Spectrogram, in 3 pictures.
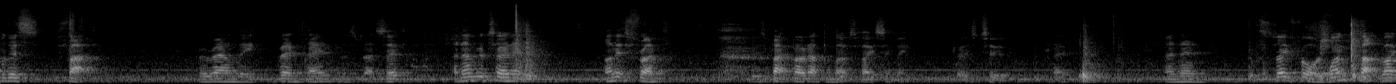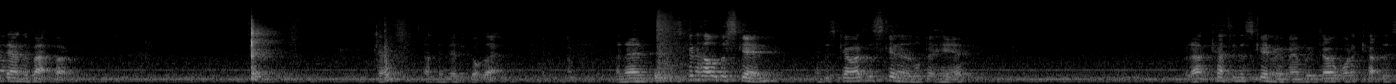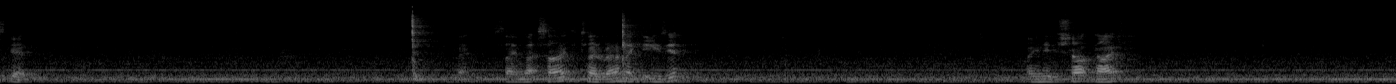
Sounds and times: Speech: 0.0 - 1.1, 2.0 - 5.4, 6.0 - 6.8, 7.5 - 10.8, 11.6 - 14.8, 17.7 - 19.1, 20.1 - 23.7, 25.8 - 28.3, 32.5 - 34.9, 38.2 - 39.3.

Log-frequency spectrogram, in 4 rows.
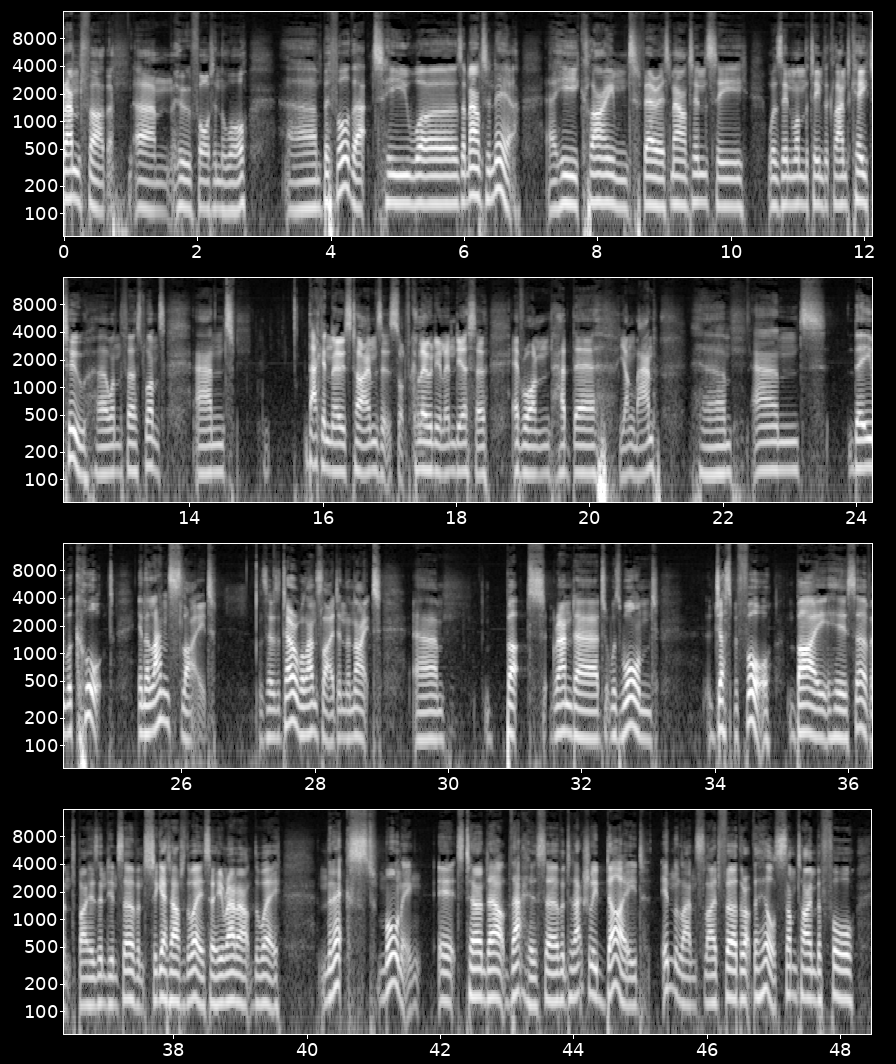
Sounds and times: Male speech, man speaking: 0.0 - 2.8, 3.4 - 14.7, 15.7 - 21.0, 21.6 - 26.6, 27.2 - 30.0, 30.9 - 33.2, 33.9 - 39.6, 40.2 - 48.2
Narration, monologue: 0.0 - 48.4.

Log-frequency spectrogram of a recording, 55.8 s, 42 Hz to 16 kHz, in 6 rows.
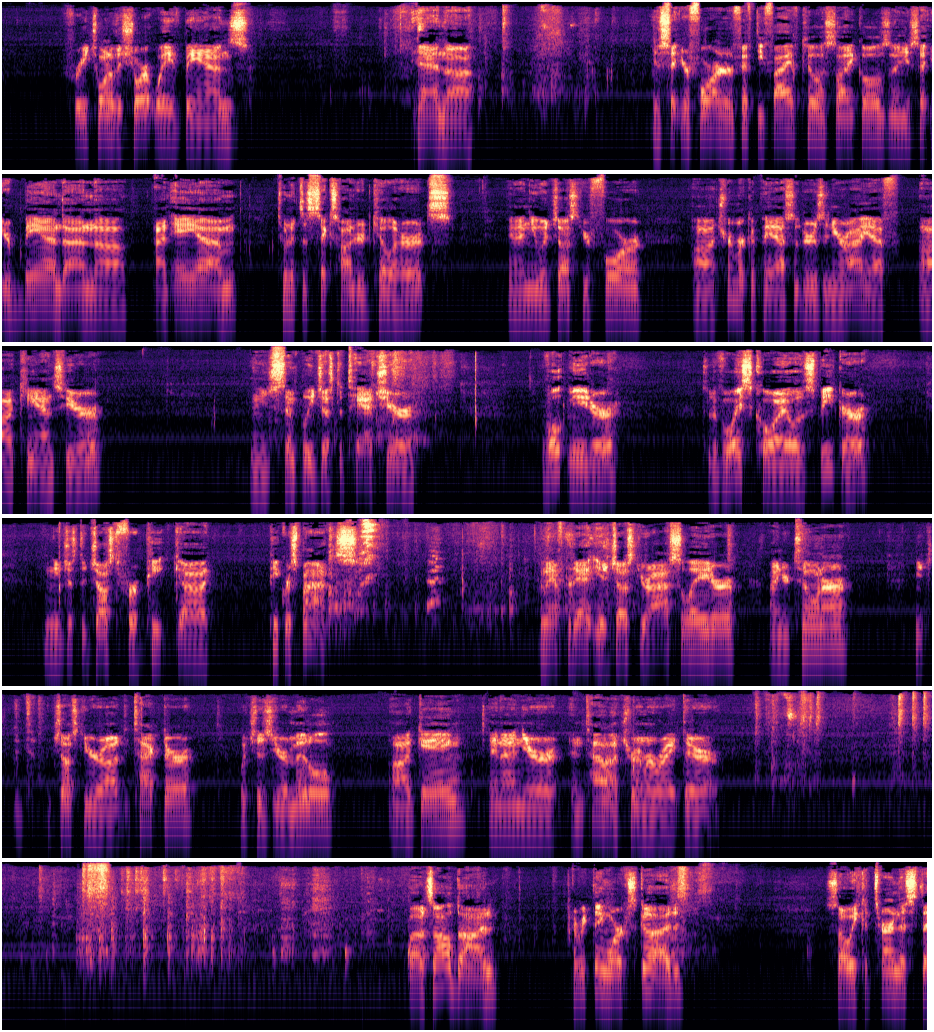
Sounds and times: Speech: 0.6 - 2.6, 4.1 - 4.8, 6.5 - 19.7, 21.1 - 22.9, 24.0 - 24.8, 25.6 - 27.4, 28.3 - 31.6, 33.3 - 36.4, 37.0 - 44.4, 50.6 - 51.5, 52.2 - 53.5, 54.8 - 55.7.

